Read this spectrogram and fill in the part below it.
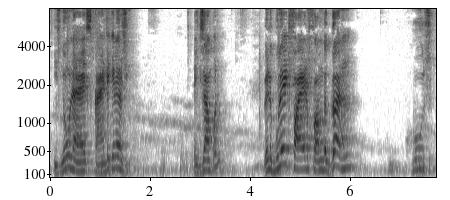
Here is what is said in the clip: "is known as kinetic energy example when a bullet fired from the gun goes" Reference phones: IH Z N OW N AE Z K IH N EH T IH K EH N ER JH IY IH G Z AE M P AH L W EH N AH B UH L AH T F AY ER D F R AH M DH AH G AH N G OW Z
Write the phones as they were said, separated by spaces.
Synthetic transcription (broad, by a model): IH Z N OW N AE Z K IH IH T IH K EH N ER JH IY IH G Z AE M P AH L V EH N AH B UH L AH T F AY ER D F R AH M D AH G AH N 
